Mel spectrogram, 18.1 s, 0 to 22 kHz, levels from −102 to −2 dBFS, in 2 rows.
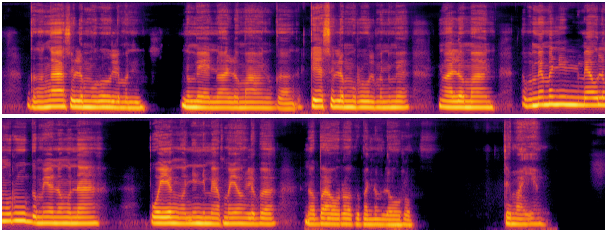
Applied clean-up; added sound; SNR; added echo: neural mask model Resemble Enhance denoiser.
